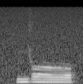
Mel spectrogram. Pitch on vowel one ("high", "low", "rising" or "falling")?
low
